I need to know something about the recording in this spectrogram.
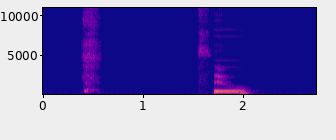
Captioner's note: sniff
